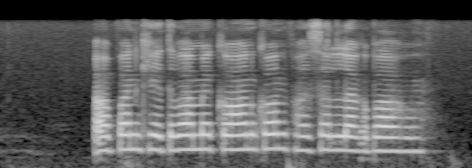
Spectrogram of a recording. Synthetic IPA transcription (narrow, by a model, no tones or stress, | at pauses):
əpənkʰeːt̪wamẽkɔːnkɔːnpʰəsəlːəɡbaɦo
